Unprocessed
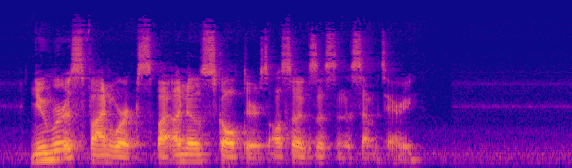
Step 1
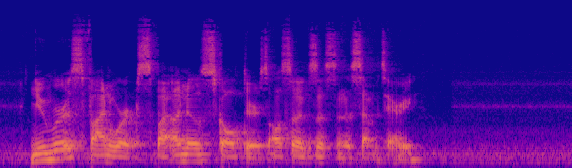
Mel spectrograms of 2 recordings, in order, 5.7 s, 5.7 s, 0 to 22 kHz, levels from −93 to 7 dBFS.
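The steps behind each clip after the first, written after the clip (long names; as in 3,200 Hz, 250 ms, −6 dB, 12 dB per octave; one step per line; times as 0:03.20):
tilt shelving filter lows +3.5 dB, about 810 Hz
brickwall limiter −11.5 dBFS, peak gain reduction 8.5 dB
downward compressor 2.5 to 1, threshold −29 dBFS, peak gain reduction 9 dB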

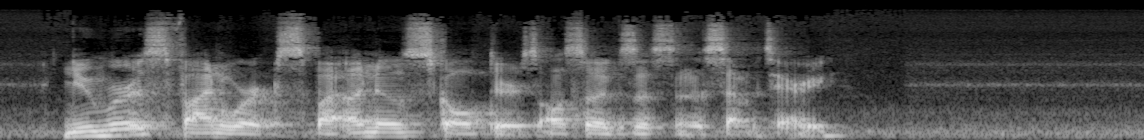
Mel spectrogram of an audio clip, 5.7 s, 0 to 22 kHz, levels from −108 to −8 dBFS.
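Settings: low-shelf EQ 61 Hz −7 dB
level +4.5 dB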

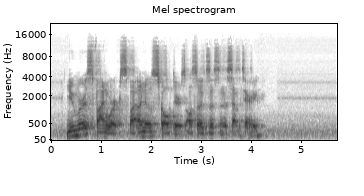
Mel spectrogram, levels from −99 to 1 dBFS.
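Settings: single-tap delay 160 ms −19.5 dB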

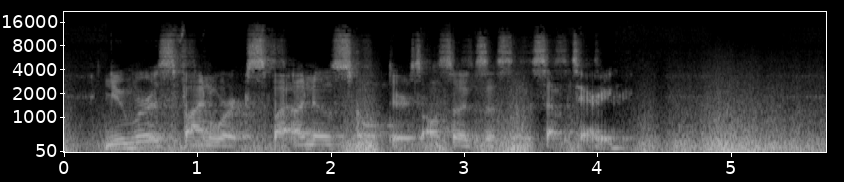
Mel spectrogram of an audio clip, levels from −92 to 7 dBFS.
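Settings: wind on the microphone 230 Hz −26 dBFS
downward compressor 2.5 to 1, threshold −30 dBFS, peak gain reduction 13 dB
level +2 dB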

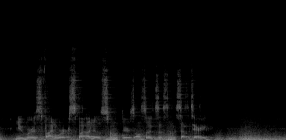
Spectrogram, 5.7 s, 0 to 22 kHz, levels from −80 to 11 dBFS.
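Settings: tuned comb filter 550 Hz, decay 0.52 s, mix 70%
in parallel at −10 dB: asymmetric clip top −40.5 dBFS
on the sum: one half of a high-frequency compander decoder only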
